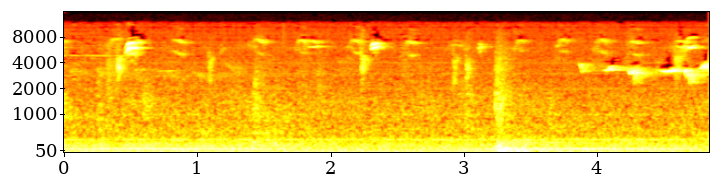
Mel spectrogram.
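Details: Bewick's wren fledglings uttering sparse, thin, high chirps with a short rasping note near the end, accompanied by a steady low hum and one soft thump.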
